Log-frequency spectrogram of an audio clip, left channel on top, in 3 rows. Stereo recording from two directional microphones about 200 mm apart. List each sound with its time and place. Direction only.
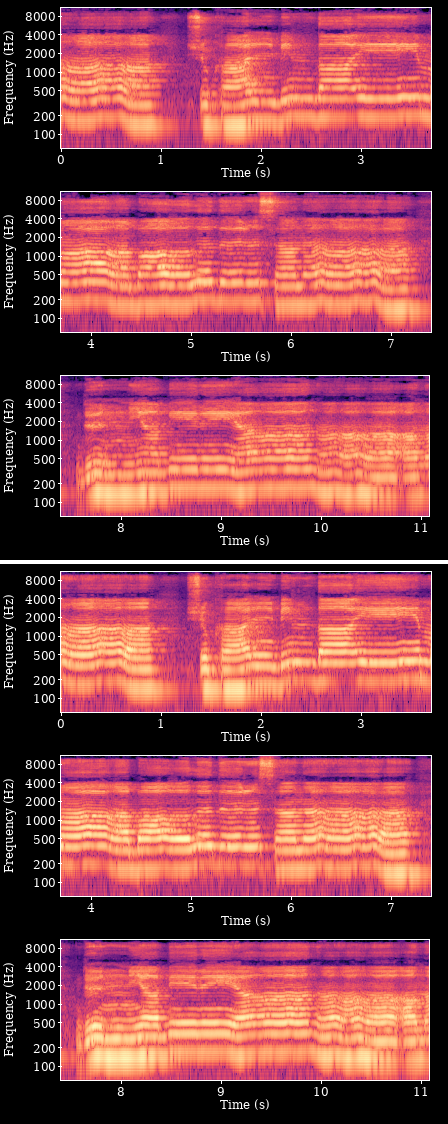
0.1 s mantra: 40° right (ahead or behind)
